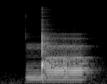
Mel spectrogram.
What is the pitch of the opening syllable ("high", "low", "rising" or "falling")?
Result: high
